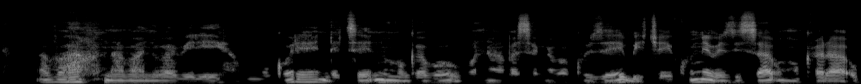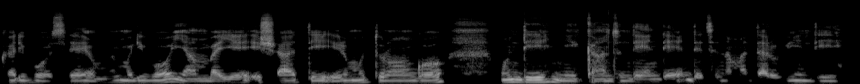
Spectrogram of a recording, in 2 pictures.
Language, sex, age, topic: Kinyarwanda, male, 18-24, government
